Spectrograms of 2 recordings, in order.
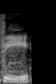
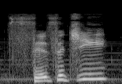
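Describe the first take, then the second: First: The word is said with two syllables. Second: The word is said with three syllables. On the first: The speaker calls it wrong. "I've been calling it" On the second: The speaker calls it right. "That's how you say it"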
